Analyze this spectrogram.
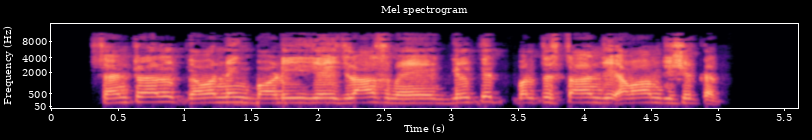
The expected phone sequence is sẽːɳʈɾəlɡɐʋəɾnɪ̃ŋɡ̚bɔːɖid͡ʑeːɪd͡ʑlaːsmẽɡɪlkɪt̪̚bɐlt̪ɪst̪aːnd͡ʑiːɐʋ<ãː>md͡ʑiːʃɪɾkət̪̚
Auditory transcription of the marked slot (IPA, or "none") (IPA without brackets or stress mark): aː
